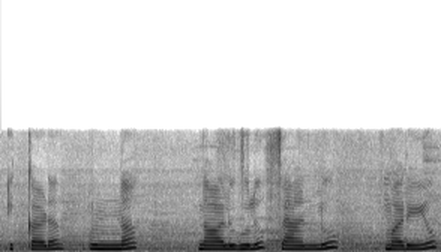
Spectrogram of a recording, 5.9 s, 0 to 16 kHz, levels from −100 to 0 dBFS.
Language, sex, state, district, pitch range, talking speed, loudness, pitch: Telugu, female, Andhra Pradesh, Sri Satya Sai, 230-275 Hz, 50 wpm, -12 LUFS, 245 Hz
